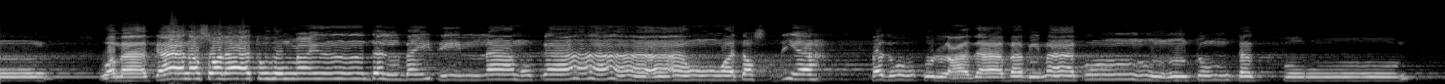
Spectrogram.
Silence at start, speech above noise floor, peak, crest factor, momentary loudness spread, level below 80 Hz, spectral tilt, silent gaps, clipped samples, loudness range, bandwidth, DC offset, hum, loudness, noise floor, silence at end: 0 s; 21 dB; 0 dBFS; 14 dB; 12 LU; -76 dBFS; 0 dB/octave; none; under 0.1%; 6 LU; 6.8 kHz; under 0.1%; none; -15 LUFS; -36 dBFS; 0.35 s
